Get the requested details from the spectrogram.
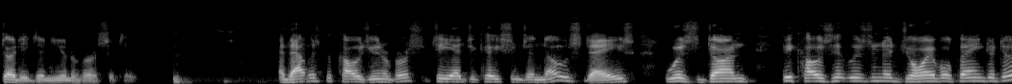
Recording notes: Skype calls on this channel.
